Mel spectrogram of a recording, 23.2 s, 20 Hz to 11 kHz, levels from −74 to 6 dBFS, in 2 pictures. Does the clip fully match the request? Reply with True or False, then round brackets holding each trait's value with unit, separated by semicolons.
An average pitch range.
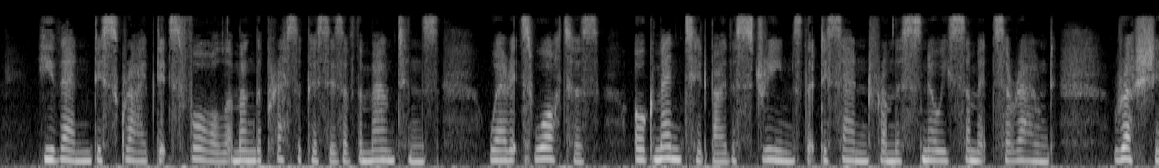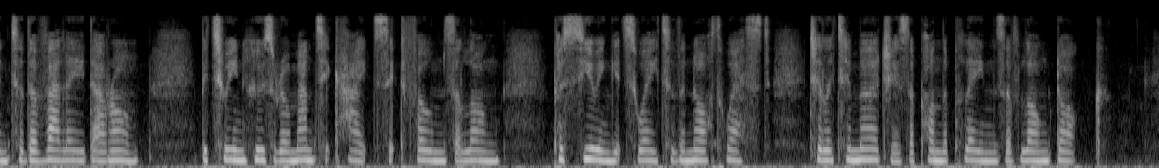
False (1.8 semitones)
